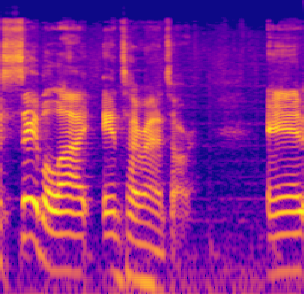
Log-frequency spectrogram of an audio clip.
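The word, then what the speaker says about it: Sableye: a mega s wow i always say mega syllable what's wrong with me mega sable eye and tyranitar and it's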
